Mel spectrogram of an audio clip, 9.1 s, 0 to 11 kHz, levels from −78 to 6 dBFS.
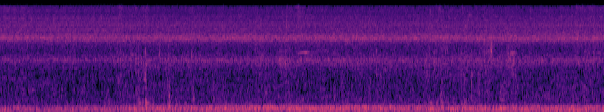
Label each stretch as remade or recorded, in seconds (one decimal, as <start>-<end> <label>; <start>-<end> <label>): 0.0-6.7 recorded; 6.7-8.1 remade; 8.1-9.1 recorded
